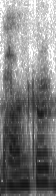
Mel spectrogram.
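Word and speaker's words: Bhangarh: know yeah it is called the place called bhangar a fort called Banker that's that's how you pronounce it so it's an MP it's a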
